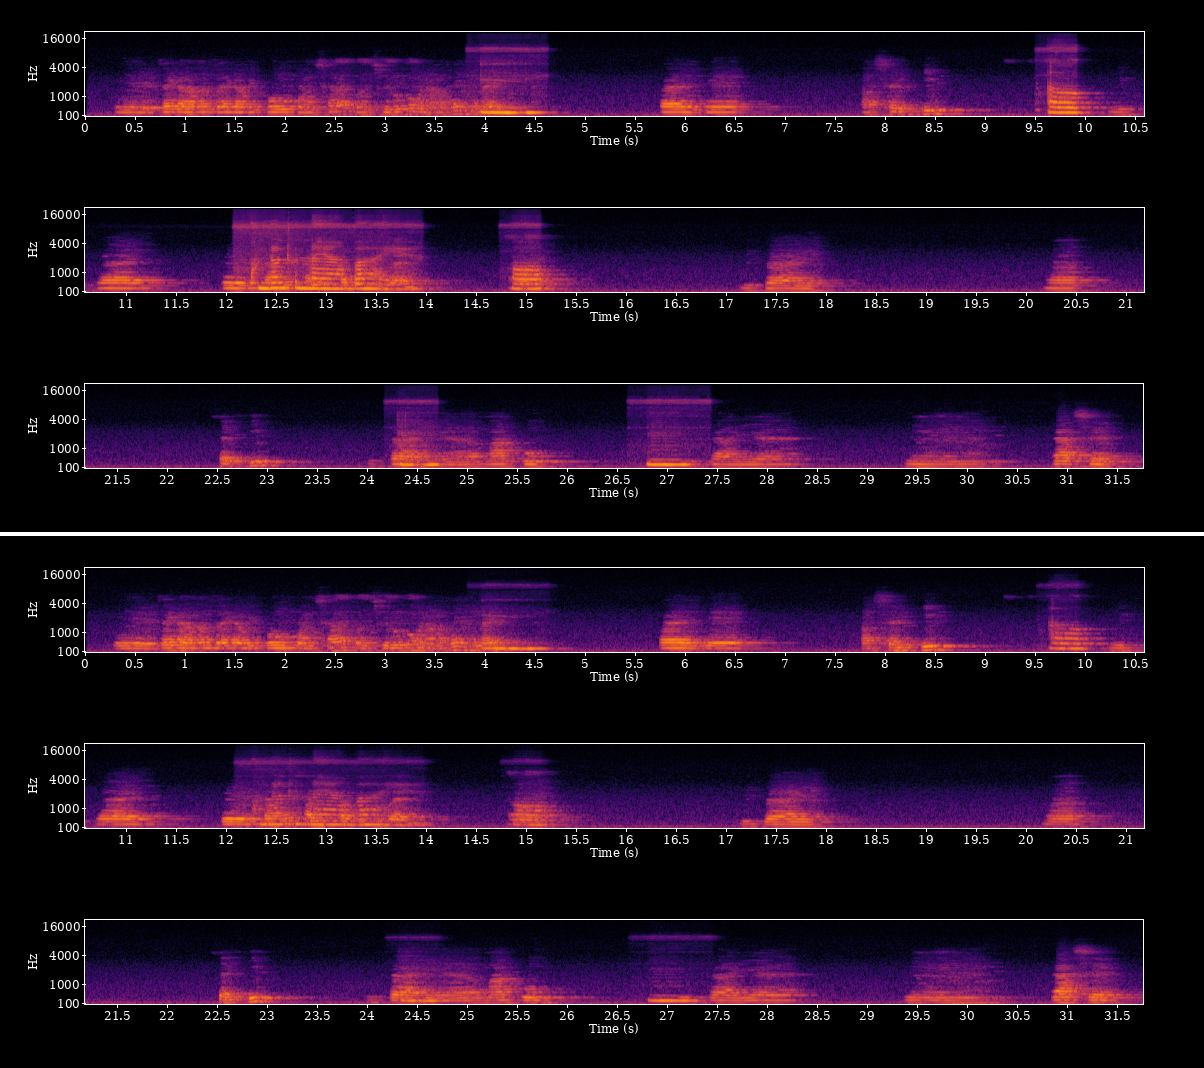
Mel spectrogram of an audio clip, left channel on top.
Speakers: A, on the right; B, on the left.
A: बे जायगा लाना जायगा बेखौ गनसा गनसिबो बुङो नामा? होमबालाय
B: उम
A: आरो बे सोरखि उम।
B: औ
A: ओमफ्राय बे
B: खुन्दुं
A: दाथ'
B: थुननाया
A: साल खुनथाखौ
B: बाहायो
A: बुंबाय
B: अ
A: औ। ओमफ्राय ओ सोरखि बिफ्राययो
B: उम
A: मा उ
B: उम
A: उमफ्रायो <unintelligible> रासो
